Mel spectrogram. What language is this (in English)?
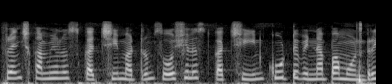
Tamil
